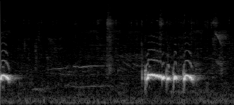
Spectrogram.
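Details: Zebra dove calling, other doves responding at once: one full stuttered cooing phrase near the end, preceded by the tail of another and a soft whistled note.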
